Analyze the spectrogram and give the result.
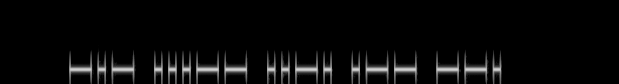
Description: Morse code, heard as a keyed tone, about 17 wpm, 700 Hz. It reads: K3FWG
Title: USA Call Signs Repeated 3x 17wpm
